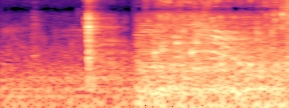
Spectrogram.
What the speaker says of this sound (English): So now I'm gonna put it to soak in some water.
